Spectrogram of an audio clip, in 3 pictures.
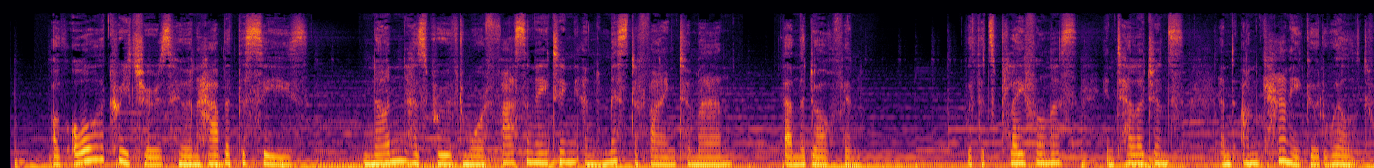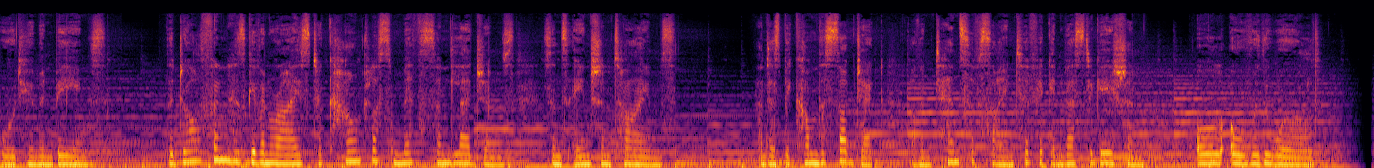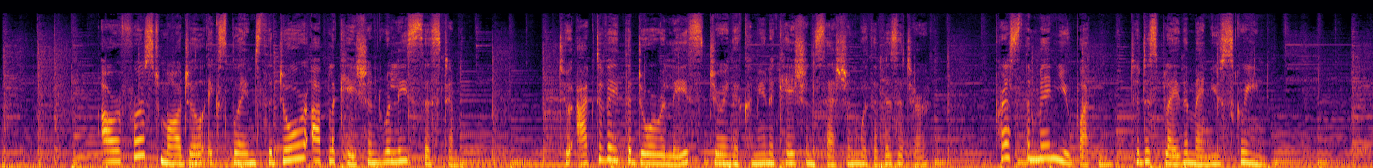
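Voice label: Northern Irish, female, narration; accent of ireland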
